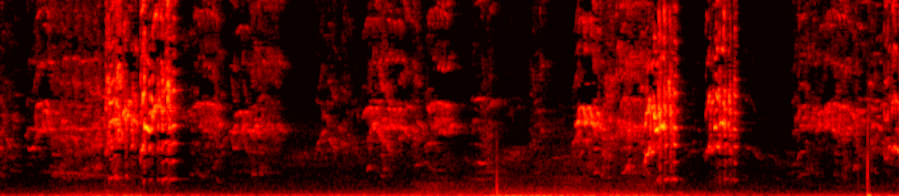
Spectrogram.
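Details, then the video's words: A breeder pair of red lories gives harsh, high, scratchy screeches and chatter in four uneven bursts, with short quiet gaps between them. "red lorikeet talking"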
